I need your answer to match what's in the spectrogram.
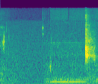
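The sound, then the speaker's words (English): A few soft, scattered clicks from a mouse scroll wheel while scrolling down, quiet, with a faint low hum coming in partway through and a slightly louder click near the end. “Scrolling down here.”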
